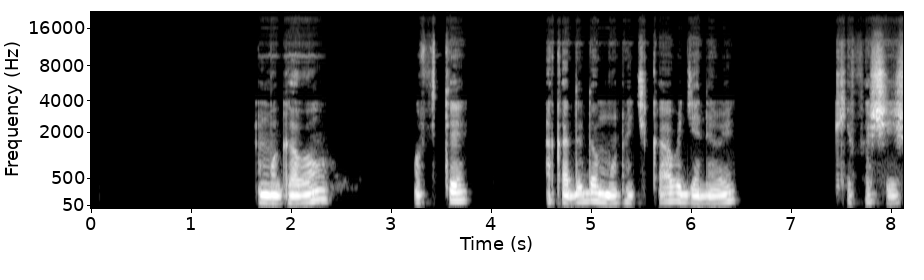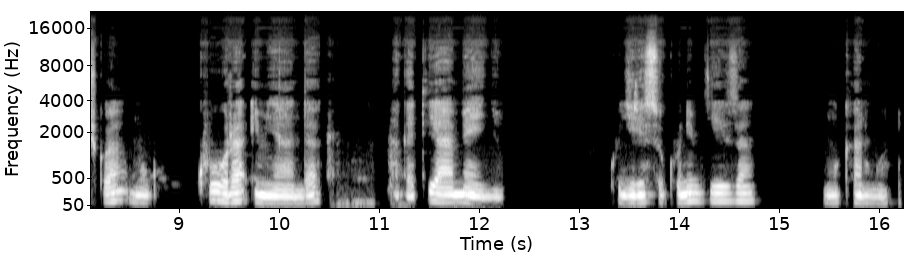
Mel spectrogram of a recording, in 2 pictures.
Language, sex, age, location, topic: Kinyarwanda, male, 18-24, Huye, health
